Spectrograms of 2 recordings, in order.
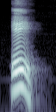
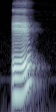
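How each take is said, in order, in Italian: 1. La vocale è con accento. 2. La vocale è senza accento. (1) "E con accento" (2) "E senza accento"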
